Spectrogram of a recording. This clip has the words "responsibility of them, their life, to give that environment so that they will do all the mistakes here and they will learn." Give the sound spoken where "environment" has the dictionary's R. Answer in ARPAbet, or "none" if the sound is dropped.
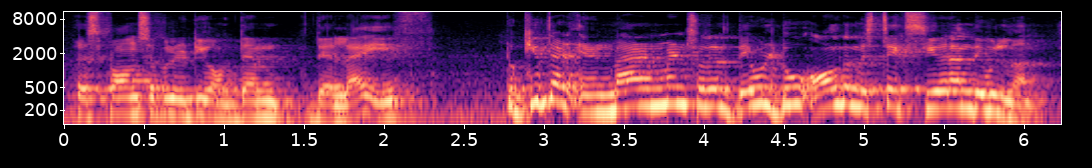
R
